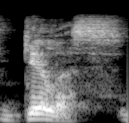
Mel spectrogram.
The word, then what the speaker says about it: Gillis: Not that Alec Guinness. No, it's Gillis. Gill. I mispronounced it. It's Gillis. Gillis, I believe.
